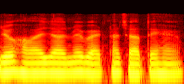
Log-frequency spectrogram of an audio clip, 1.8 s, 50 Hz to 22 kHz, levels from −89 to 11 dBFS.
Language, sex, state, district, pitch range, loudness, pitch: Hindi, male, Delhi, New Delhi, 110-120 Hz, -14 LUFS, 115 Hz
